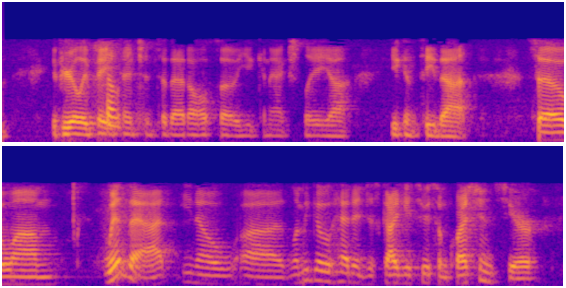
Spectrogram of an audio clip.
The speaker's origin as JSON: {"language": "English", "town": "Springfield", "region": "Massachusetts", "country": "United States", "tie": "born or raised there", "said": "Lisa is from my hometown area of Springfield, Massachusetts, as I call it."}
